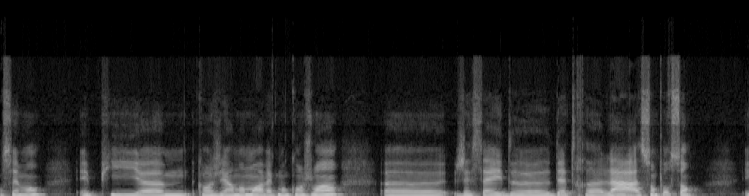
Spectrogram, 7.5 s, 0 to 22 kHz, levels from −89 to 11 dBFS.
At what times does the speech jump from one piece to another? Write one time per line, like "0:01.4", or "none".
0:02.0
